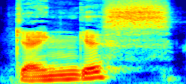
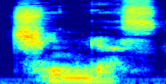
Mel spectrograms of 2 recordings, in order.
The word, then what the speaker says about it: Chinggis: It looks like it should be Genghis, and you'll often hear the word, the name pronounced as Genghis, but it's more correct pronunciation to be something like Chinggis.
